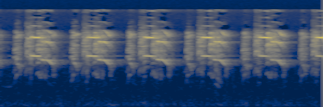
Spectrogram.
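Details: Grey francolin pair, harsh strident phrases in quick regular succession, about two every second. Each burst is loud and grating and they run continuously through the clip.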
